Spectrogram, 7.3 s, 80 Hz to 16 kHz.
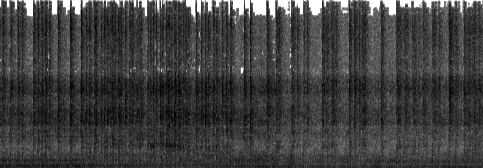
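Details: First start in a while of a 1929 Lockwood Racing Chief outboard, single carb, 1928 lower unit, muffler that looks welded and cut: loud raspy two-stroke buzz holding steady revs with crackly exhaust; running strong and even.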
